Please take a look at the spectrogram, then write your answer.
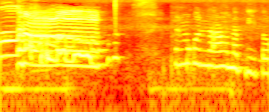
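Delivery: surprised yell on being found; startled shout. Real, not acted. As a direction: jump and cry out. (gulat na sigaw)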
